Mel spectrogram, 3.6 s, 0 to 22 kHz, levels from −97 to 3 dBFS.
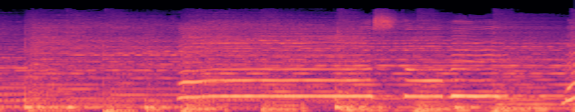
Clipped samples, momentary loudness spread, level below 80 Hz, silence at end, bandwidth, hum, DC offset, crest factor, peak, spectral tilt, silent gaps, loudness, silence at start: under 0.1%; 6 LU; -28 dBFS; 0 s; 15 kHz; none; under 0.1%; 14 dB; -2 dBFS; -5 dB/octave; none; -16 LUFS; 0 s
